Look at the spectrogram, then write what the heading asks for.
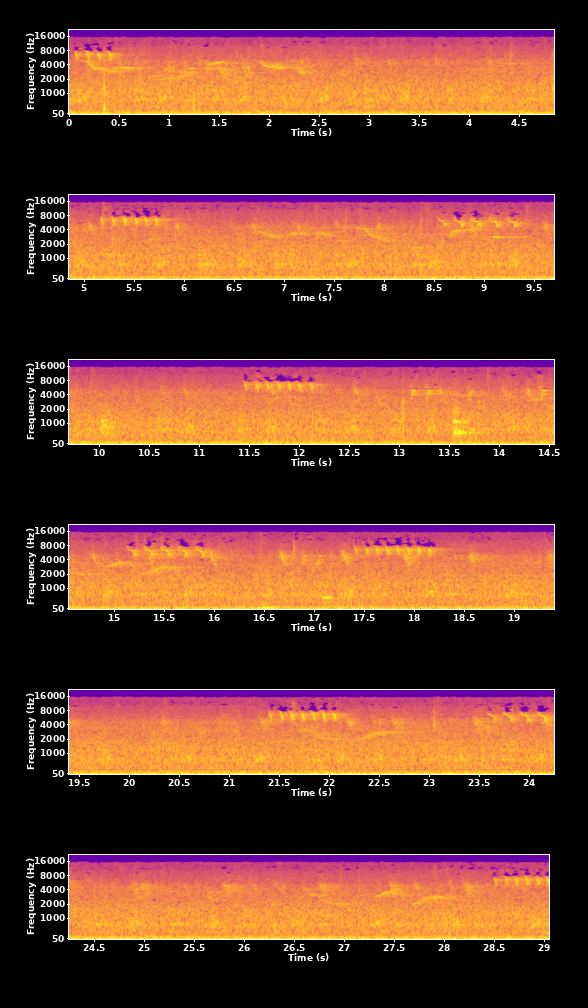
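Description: Faint outdoor nature ambience: a short, very high trill repeating every two to four seconds, with softer bird chirps between.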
